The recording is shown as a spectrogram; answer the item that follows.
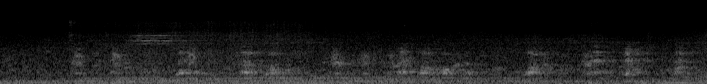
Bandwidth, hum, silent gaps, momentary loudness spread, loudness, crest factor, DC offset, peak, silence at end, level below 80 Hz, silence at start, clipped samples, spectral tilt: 16 kHz; none; none; 6 LU; -43 LUFS; 16 dB; under 0.1%; -26 dBFS; 0 s; -50 dBFS; 0 s; under 0.1%; -5.5 dB/octave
